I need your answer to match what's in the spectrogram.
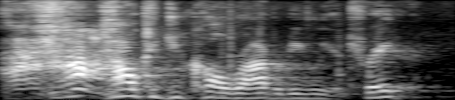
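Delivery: angry and loud. Retelling a lecture where a student questioned calling lee a traitor: imitating an angry student. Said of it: "so angry he was quivering".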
